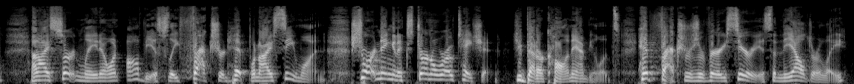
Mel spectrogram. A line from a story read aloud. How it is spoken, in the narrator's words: Angel snarled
